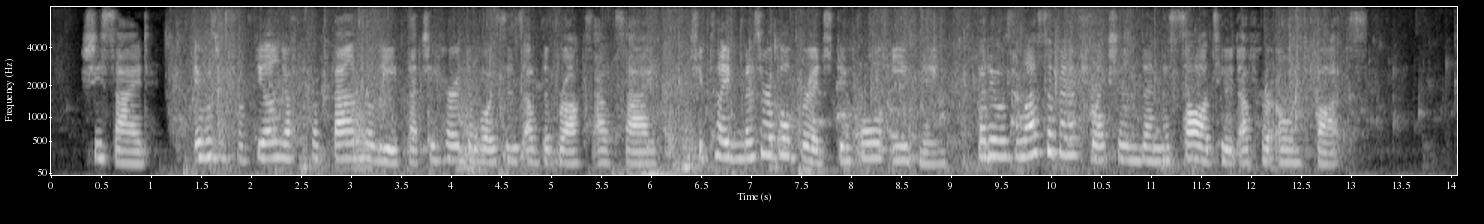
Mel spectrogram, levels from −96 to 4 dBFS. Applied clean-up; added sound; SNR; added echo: none; Bathtub (filling or washing); 11 dB; reverberation time 0.2 s.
